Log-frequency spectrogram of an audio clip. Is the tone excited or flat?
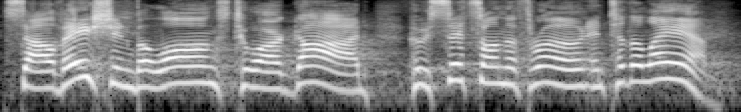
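excited. It is said in an excited tone.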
